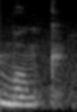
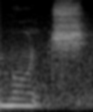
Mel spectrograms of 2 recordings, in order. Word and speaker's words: Munch: about the artist so edward monk not pronounced edvard munch which is how i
